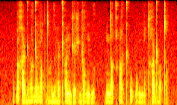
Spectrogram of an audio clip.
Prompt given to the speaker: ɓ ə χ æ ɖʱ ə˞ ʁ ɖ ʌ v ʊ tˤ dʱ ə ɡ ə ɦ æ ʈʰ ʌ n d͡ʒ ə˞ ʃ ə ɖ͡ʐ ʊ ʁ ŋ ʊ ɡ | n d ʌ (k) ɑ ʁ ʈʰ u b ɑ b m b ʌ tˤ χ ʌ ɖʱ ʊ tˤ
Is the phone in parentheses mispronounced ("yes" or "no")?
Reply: yes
